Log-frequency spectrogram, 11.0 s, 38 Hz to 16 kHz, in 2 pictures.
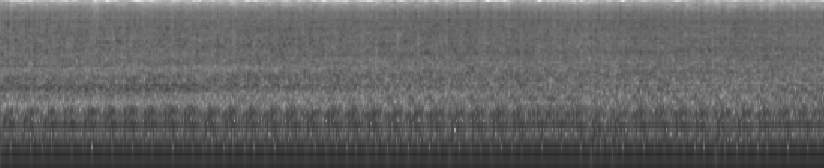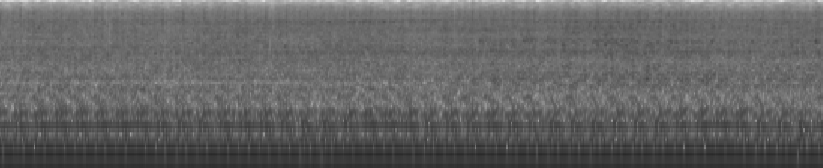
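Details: Holden 253 V8 on a bench test after a freshen-up: new bearings, honed bores, new rings, Yella Terra heads, new timing chain. Smooth, even V8 idle burble with a steady low throb and light throttle blips. Normal, healthy running.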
